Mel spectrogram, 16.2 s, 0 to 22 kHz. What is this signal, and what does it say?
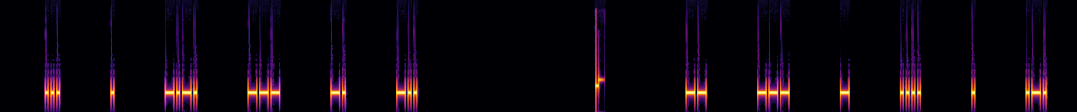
Morse code, heard as a keyed tone, about 28 wpm, spaced as for 10 wpm, 700 Hz. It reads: SECOND MOTHER
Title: 6x Character Spacing - Top 300 Words - 28wpm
